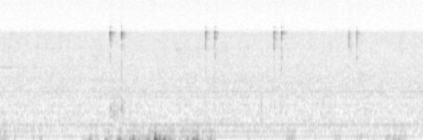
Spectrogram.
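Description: Faint clicks of a computer mouse: four quick double clicks, about a second apart, over near-silent room tone, with some faint low thudding in the first half.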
